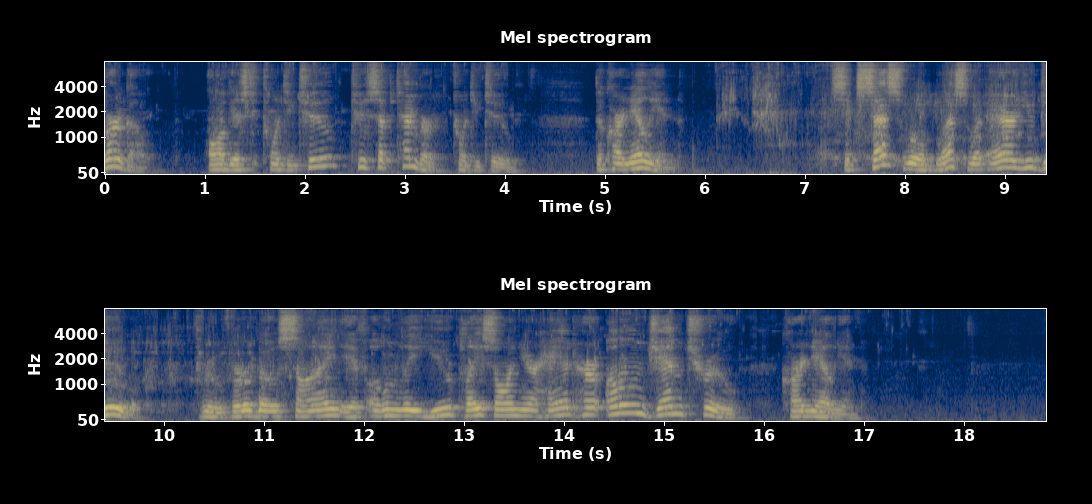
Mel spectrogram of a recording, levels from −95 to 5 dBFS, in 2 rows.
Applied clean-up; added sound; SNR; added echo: neural separator model SepFormer DNS4.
